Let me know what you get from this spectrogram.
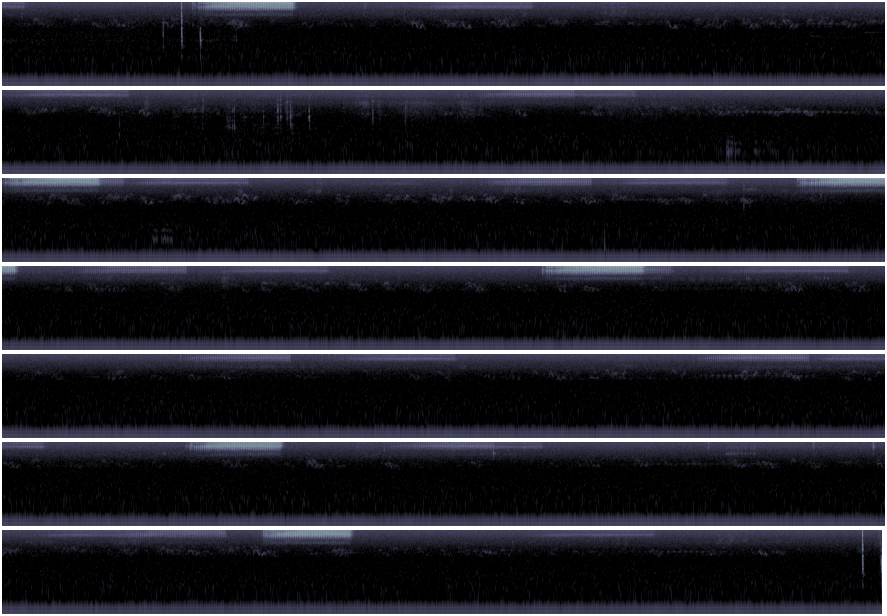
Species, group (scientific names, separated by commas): Saga hellenica, Orthoptera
